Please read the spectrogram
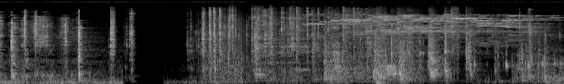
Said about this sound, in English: Ah, here's the uh, here's the coins. They're magic. Here you go. Okay, gonna put that in the machine.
